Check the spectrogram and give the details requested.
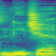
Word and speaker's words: Nietzsche: So this is called Freddie Nichi's Intergalactic Jubilee, and I know it's pronounced Nietzsche, but in the context of this song title, it sounds better to say Nichi.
